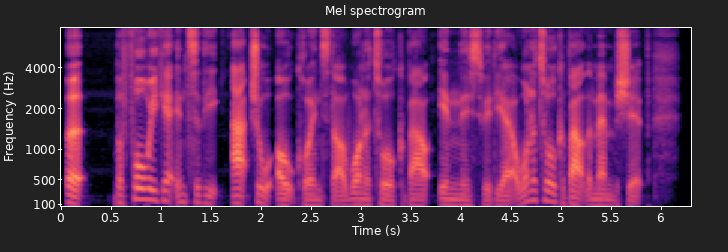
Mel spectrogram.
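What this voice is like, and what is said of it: Croaky, partly lost voice. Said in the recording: “my voice is a little bit different today ... I seem to have lost my voice. I've got it back a little bit today, but I'm still very, very croaky.”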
